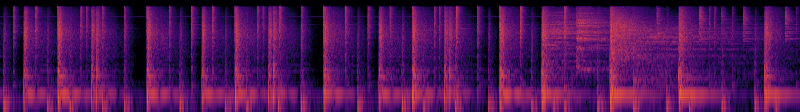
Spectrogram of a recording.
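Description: Outro music of a drum kit playing a busy pattern of snare, bass drum and toms, with a cymbal crash about eight seconds in.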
